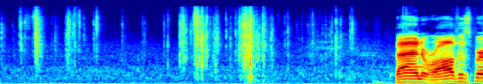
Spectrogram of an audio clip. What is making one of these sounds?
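A foil card wrapper crinkles in someone's hands.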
